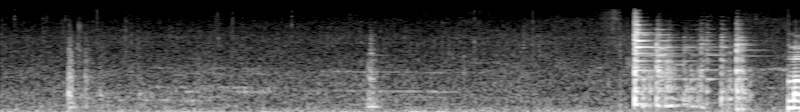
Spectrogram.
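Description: A low steady background from a pot of pork intestines boiling over a wood fire, with a few faint isolated clicks. A voice speaks briefly near the end.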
